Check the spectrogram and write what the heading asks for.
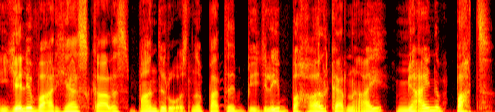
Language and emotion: Kashmiri, happy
